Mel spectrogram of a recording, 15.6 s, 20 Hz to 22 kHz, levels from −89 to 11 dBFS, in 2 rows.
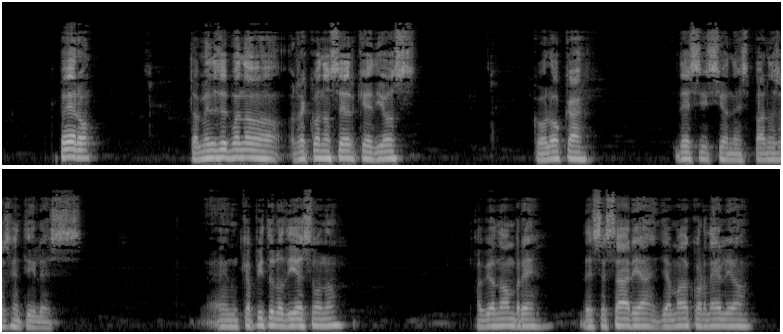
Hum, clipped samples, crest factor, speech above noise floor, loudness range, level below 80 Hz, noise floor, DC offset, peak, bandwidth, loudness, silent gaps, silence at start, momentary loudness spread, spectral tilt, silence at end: none; under 0.1%; 22 dB; 45 dB; 6 LU; -66 dBFS; -74 dBFS; under 0.1%; -8 dBFS; 14.5 kHz; -28 LUFS; none; 0.6 s; 12 LU; -4 dB/octave; 0.3 s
